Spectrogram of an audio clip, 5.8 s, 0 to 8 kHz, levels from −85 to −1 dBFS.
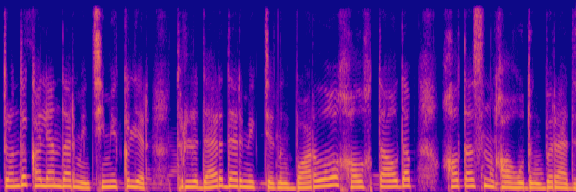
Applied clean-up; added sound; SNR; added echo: none; none; none; none.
